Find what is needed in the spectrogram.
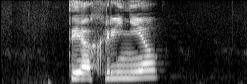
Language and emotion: Russian, angry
